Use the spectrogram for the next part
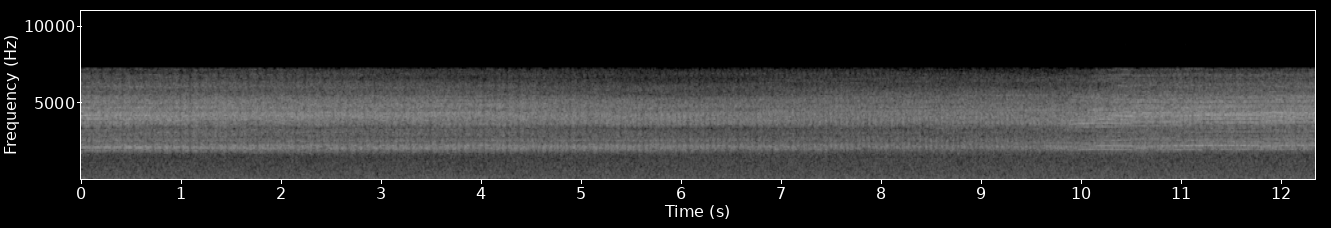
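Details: Cicadas in the jungle of Shivapuri Nagarjun National Park, north of Kathmandu, Nepal, fill the air with a continuous, shrill, high-pitched buzzing drone.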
